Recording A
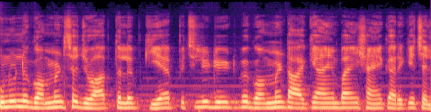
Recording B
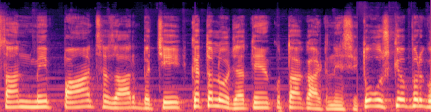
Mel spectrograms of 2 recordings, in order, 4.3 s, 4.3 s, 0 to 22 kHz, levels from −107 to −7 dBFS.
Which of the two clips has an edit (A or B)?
B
